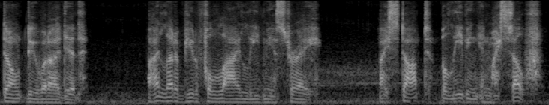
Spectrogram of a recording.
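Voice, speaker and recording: An actor playing a regretful, reassuring mentor in a video game, with a husky, plain-spoken, sincere delivery. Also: male voice, sits low, unhurried, sharp tone, a little hiss or hum. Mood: rueful, reassuring. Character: regretful, reassuring male mentor with a troubled past. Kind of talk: video game dialogue acting.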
